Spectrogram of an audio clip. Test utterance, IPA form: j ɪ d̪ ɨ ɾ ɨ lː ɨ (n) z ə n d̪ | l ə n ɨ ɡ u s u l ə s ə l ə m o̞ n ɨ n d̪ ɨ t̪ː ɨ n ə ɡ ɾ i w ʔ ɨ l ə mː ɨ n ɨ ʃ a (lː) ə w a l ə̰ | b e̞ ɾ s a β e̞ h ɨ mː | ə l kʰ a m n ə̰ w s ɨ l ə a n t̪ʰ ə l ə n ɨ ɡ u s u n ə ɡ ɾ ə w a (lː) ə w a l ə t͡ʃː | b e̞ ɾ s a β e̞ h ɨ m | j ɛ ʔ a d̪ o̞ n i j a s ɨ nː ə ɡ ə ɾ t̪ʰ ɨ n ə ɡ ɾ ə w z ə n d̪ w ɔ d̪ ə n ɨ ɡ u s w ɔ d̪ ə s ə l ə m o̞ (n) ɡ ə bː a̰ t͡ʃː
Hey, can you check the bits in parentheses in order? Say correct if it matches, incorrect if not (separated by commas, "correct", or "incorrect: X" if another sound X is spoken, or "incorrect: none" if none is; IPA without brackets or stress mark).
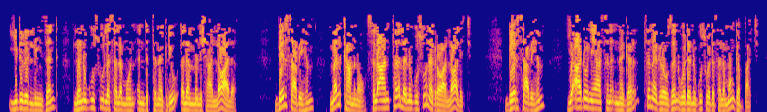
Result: incorrect: ɲ, correct, correct, correct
